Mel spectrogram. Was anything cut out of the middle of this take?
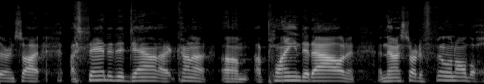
yes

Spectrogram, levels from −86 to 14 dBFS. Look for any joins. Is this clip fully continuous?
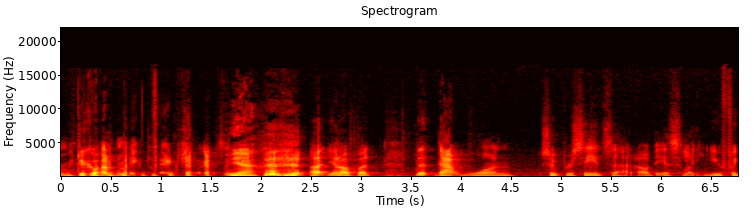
yes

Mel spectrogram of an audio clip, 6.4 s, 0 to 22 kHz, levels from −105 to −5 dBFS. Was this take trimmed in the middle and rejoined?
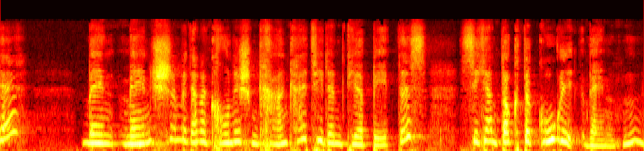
no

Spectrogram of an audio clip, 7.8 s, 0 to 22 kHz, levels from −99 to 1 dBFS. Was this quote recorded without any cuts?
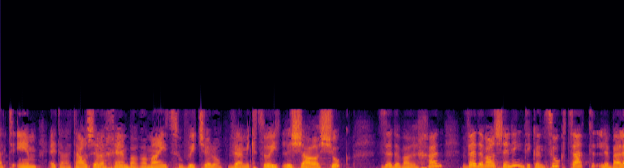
no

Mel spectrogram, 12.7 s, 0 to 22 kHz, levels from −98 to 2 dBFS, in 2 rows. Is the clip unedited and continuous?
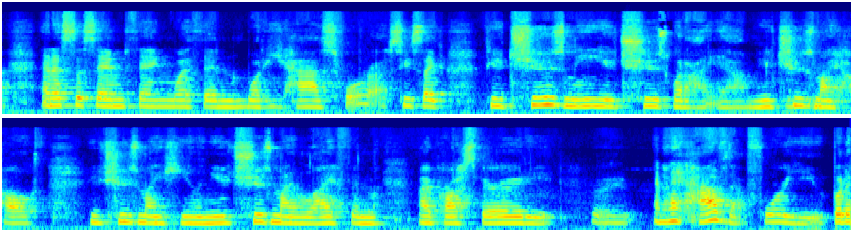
yes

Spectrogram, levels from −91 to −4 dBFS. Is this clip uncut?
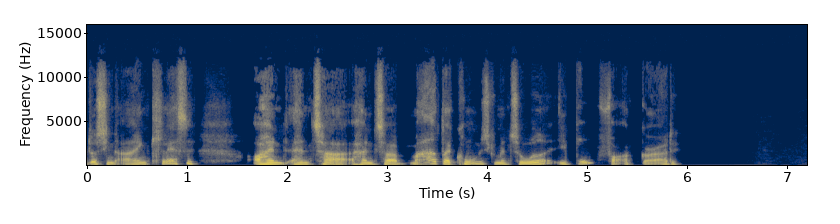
yes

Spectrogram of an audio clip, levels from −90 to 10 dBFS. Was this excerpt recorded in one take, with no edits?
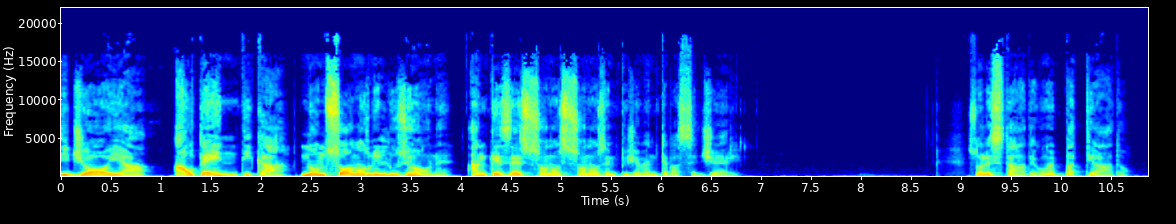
no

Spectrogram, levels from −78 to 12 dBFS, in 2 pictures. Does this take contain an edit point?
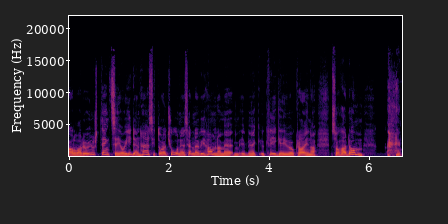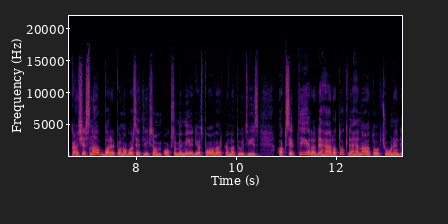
yes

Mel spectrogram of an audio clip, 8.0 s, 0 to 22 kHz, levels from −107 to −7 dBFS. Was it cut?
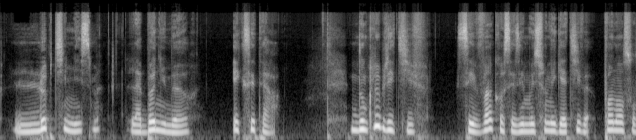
no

